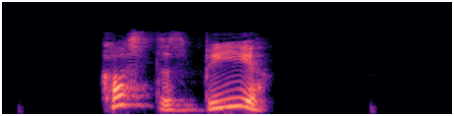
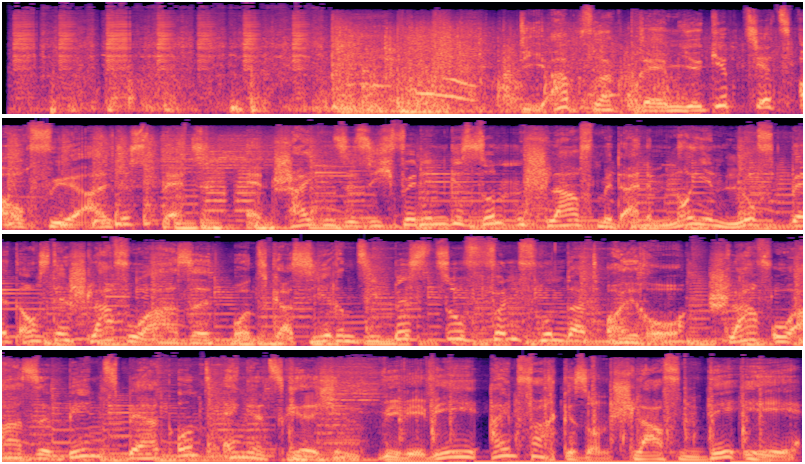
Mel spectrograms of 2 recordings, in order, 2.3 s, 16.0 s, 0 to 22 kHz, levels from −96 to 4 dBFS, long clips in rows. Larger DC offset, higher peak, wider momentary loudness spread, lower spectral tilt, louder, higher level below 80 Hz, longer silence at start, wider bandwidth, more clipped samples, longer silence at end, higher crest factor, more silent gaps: neither; about the same, -2 dBFS vs 0 dBFS; about the same, 5 LU vs 3 LU; first, -5 dB/octave vs -3.5 dB/octave; second, -21 LUFS vs -9 LUFS; second, -66 dBFS vs -24 dBFS; first, 0.5 s vs 0.05 s; second, 7.6 kHz vs over 20 kHz; neither; first, 0.95 s vs 0 s; first, 22 dB vs 10 dB; neither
